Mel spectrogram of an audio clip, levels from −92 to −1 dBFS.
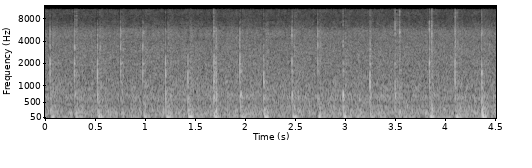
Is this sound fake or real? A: real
